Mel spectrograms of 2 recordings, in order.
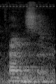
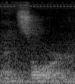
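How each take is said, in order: First: It is said with an English pronunciation. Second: It is said with a French pronunciation. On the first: "we pronounce it" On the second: "French would say that way, like that"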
